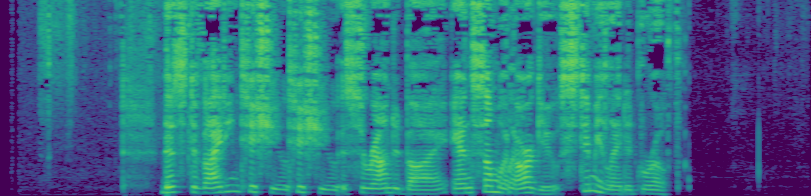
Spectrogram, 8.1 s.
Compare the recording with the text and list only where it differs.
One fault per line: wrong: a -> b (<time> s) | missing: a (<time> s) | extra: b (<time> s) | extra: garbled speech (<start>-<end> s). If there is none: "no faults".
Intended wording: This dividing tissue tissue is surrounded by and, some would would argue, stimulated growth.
no faults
